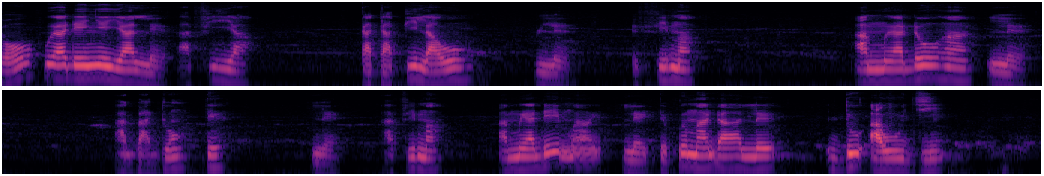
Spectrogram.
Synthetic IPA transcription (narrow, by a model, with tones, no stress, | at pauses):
t̪ɔ˨wo˦ɸe˦a˨ɖe˦ɲẽ˦ja˨le˨a˨fi˦ja˨ | ka˨t̪a˨pi˦la˨wo˦ | lə˨ | e˨fi˦mã˦ | a˨me˨a˨ɖe˦wo˦ɦã˦lə˨ | a˨ɡ͡ba˨d̪ɔ̃˦t̪e˦ | lə˨ | a˨fi˦mã˦ | a̰˨me˨a˨ɖe˦je˦mã̰˦ | le˨t̪e˨k͡pe˦mã˦ɖa˦le˦ | d̪o˦ʔa˨wu˨d͡ʑi˦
